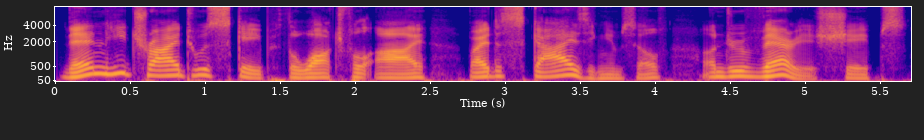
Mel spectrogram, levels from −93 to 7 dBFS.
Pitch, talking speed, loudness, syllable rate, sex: 140 Hz, 145 wpm, -19 LUFS, 4.5 syllables/s, male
